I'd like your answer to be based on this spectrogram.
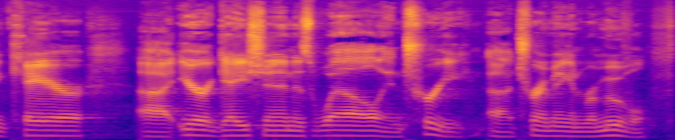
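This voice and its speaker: A man speaks with a Texas accent in a fairly low pitch. His intonation stays fairly even. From Texas, Austin. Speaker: business owner. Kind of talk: interview. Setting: studio.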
